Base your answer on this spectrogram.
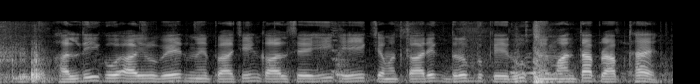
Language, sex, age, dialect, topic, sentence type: Hindi, male, 25-30, Awadhi Bundeli, agriculture, statement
